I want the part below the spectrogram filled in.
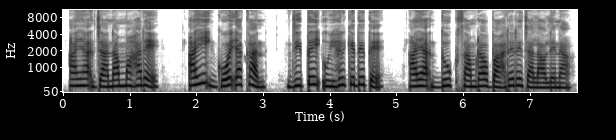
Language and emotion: Santali, sad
